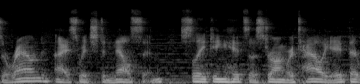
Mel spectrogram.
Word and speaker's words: Slaking: to be perfectly honest never once considered that it wasn't slaking I understand that slacking makes more sense I've started saying slacking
